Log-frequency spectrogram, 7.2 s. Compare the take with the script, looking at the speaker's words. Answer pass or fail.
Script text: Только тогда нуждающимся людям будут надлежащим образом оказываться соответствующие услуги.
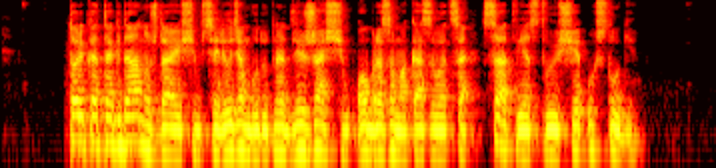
pass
